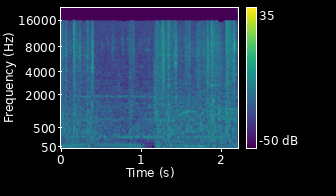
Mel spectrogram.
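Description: Pigeons coo in the Wolfenstein: The Old Blood video game, a soft, steady murmur of calls that runs through the whole short stretch at moderate loudness.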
